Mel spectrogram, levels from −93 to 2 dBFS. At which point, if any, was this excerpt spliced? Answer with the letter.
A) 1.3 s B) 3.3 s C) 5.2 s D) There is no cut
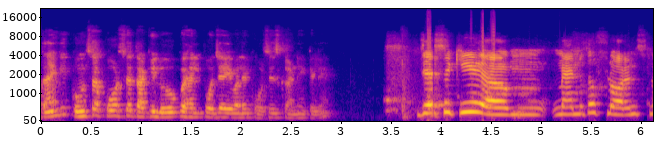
D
